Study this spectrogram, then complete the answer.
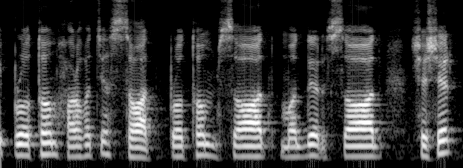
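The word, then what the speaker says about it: صاد: মাখরাজ মানে বলা হয়েছে জিহ্বার আগা সামনে নিচে দুই দাঁতের পেট আগার সঙ্গে লাগাইয়া সদ সিন ঝা।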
